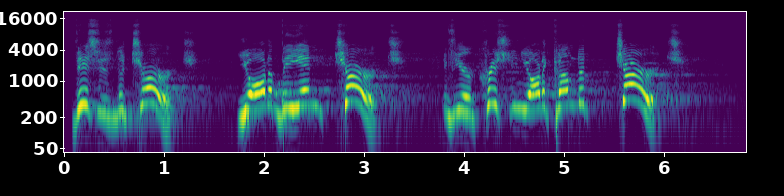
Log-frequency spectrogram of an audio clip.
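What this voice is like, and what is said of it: Raised, loud preaching voice. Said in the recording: “I know I'm raising my voice”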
